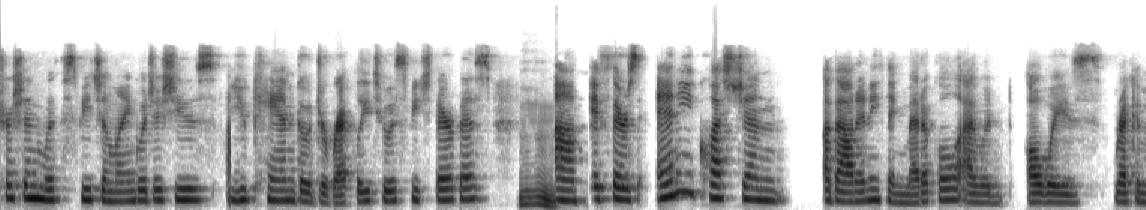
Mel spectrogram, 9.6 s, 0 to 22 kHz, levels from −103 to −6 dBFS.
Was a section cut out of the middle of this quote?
no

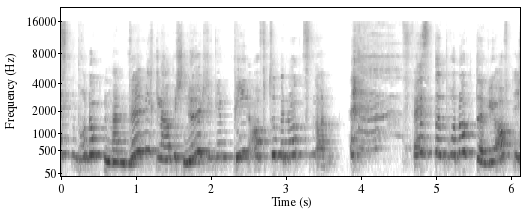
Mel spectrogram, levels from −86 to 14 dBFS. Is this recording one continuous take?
yes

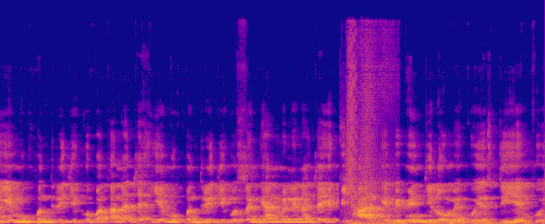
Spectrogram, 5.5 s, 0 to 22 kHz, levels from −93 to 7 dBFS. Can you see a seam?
yes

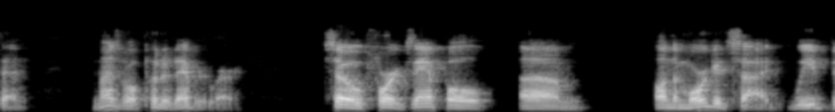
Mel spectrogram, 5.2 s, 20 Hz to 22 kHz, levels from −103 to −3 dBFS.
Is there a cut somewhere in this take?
no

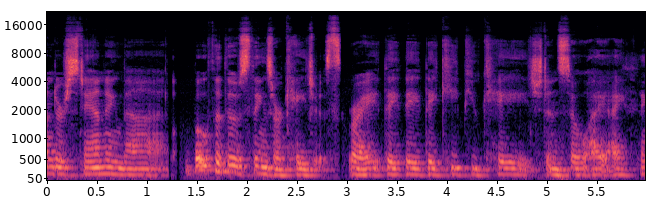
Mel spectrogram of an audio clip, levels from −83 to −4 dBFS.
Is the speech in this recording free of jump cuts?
no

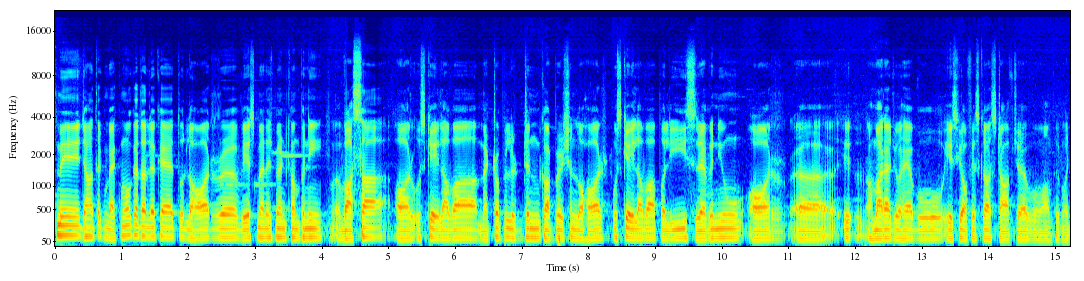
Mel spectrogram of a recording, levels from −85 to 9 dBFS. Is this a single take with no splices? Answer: no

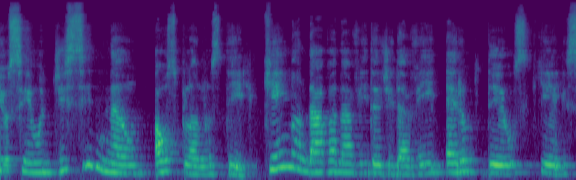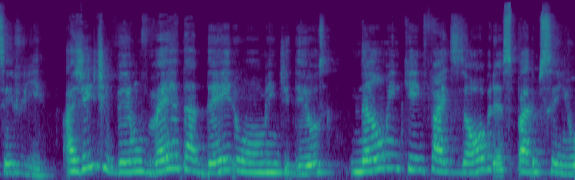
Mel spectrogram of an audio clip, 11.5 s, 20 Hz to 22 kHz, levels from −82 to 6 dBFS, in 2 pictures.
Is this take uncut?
no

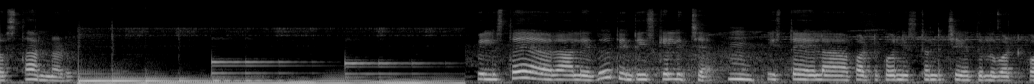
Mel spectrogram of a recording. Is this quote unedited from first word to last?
no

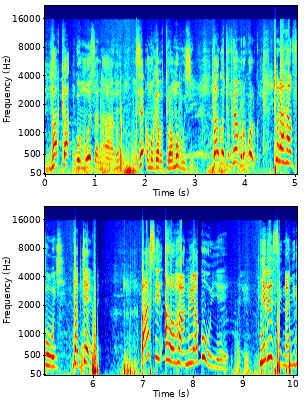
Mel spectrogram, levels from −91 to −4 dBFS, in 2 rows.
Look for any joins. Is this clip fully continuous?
no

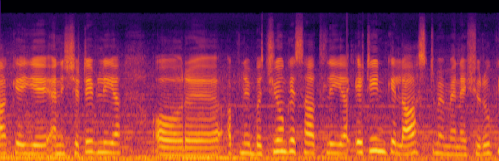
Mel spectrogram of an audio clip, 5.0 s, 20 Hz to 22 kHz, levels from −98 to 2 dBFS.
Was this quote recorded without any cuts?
no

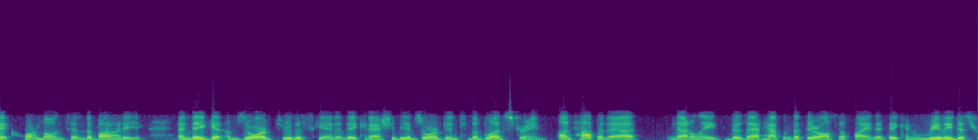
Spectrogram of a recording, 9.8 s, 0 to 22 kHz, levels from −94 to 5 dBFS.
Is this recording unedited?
no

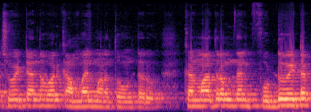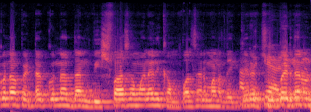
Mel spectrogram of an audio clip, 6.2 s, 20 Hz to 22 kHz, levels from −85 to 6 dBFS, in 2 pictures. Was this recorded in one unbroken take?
yes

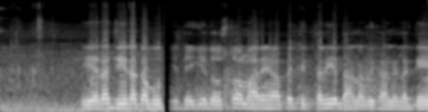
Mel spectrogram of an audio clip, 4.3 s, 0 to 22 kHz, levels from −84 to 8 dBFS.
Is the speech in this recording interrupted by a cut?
yes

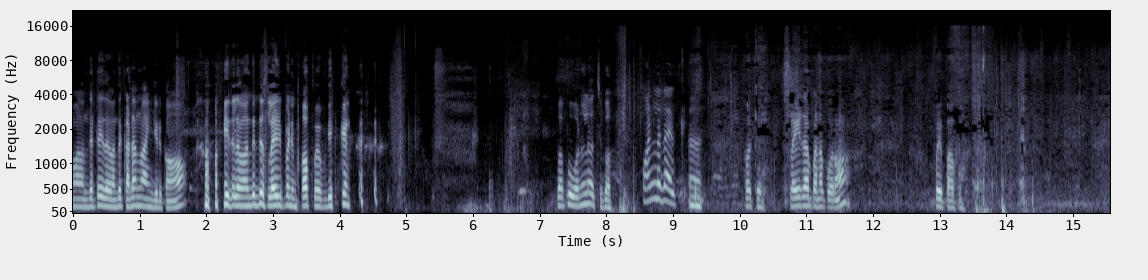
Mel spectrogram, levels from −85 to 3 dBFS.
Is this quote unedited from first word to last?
yes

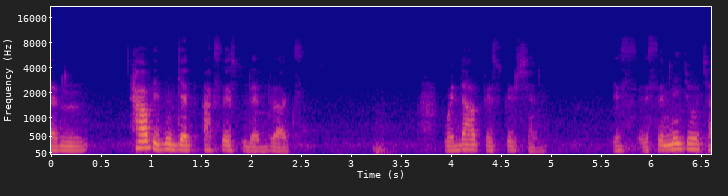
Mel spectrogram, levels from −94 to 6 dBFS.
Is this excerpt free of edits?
yes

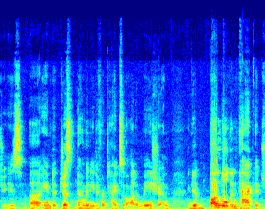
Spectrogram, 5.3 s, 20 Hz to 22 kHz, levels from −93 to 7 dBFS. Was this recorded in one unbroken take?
yes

